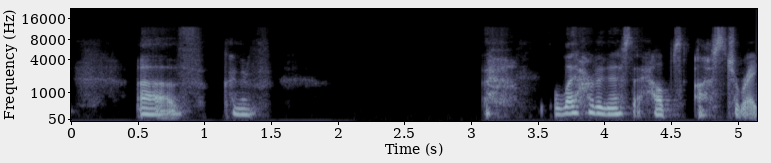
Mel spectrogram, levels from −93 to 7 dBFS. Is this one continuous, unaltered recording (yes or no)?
yes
